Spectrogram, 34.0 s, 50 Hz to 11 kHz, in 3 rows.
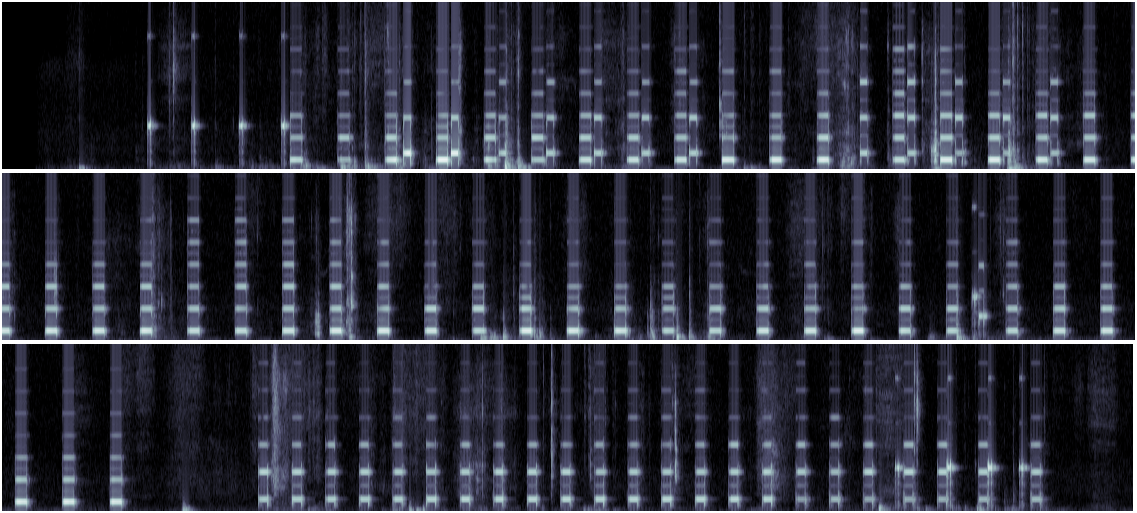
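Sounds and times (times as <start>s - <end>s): alarm panel beeping: 2.4s - 7.4s, 8.2s - 10.6s, 25.2s - 33.1s.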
